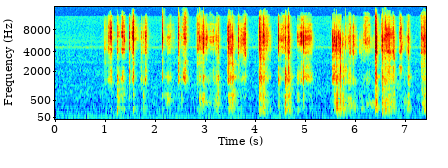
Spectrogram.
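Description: A plastic toy spatula scrapes and clatters against a plastic pot.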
